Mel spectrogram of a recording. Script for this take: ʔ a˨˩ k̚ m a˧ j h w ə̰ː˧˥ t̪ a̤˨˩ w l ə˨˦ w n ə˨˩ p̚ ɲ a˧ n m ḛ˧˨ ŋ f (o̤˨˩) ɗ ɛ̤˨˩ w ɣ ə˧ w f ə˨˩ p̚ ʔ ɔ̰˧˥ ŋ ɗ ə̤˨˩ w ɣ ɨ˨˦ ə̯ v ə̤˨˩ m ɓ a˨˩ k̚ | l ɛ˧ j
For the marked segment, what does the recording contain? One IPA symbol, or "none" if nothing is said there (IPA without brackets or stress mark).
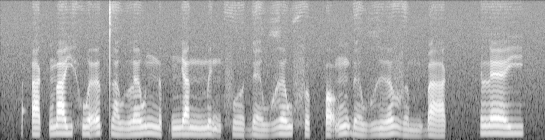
o̤˨˩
